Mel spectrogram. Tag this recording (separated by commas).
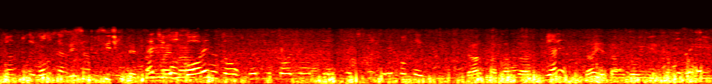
outside, rural or natural, Speech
